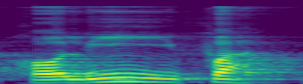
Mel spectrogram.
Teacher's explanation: Kemudian yang terakhir, apabila huruf terakhirnya adalah tak marbutoh, apapun harokatnya, baik itu fathah, kasroh, domah ataupun tanwin, cara mewakofkannya adalah mensukunkannya, kemudian menggantinya menjadi ha, disukunkan dan diganti menjadi huruf ha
